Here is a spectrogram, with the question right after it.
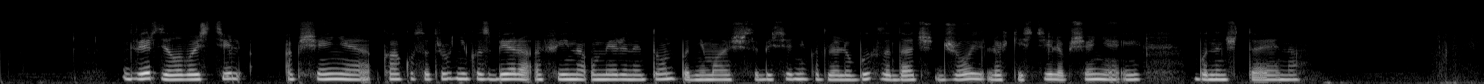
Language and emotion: Russian, neutral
